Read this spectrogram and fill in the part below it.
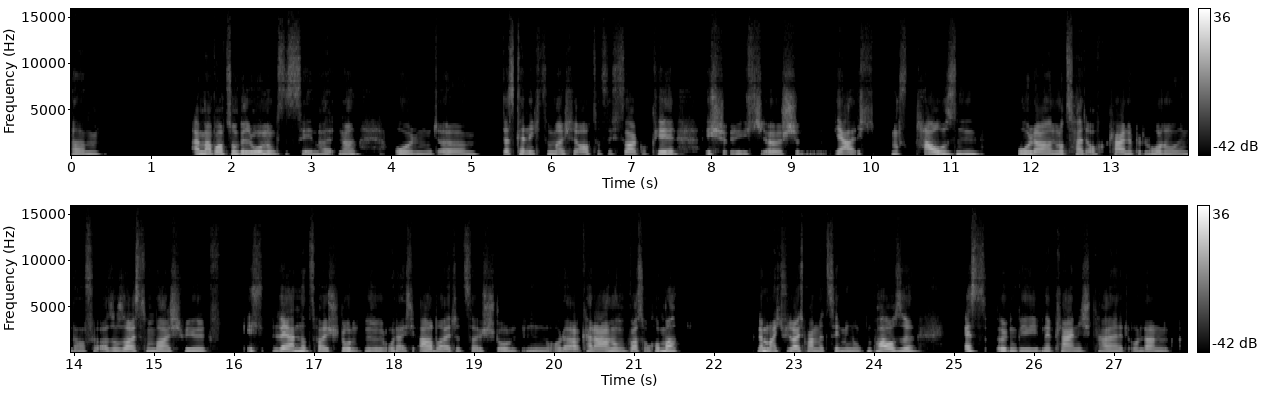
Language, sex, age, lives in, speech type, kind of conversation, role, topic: German, male, 18-19, Germany, conversation, unstructured, none, Wie kannst du Lernen mit Spaß verbinden?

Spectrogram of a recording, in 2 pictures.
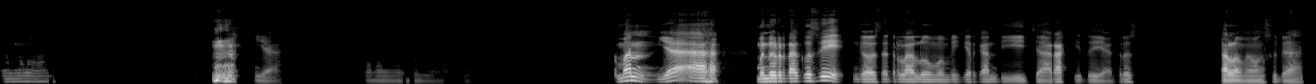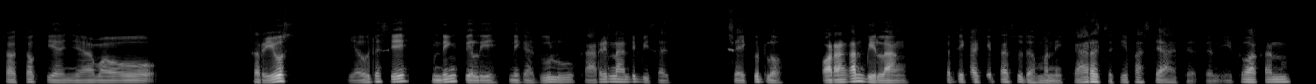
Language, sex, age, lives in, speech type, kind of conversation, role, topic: Indonesian, male, 30-34, Indonesia, conversation, unstructured, none, Bagaimana kamu menentukan tujuan hidup yang ingin kamu capai?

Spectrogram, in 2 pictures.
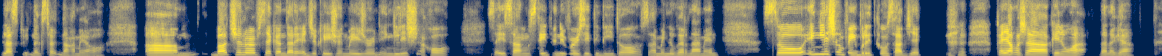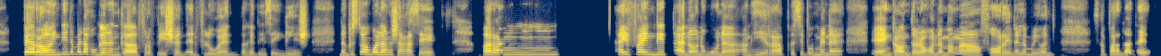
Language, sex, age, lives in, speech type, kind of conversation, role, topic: Filipino, female, 35-39, Philippines, conversation, unstructured, none, Ano ang paborito mong asignatura sa paaralan?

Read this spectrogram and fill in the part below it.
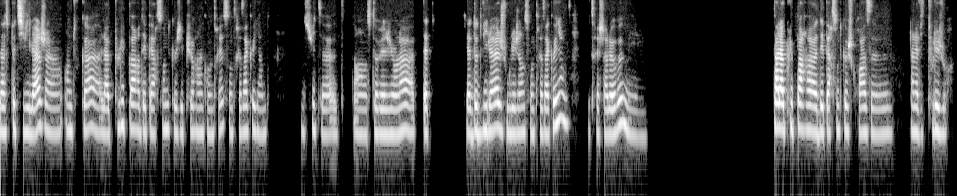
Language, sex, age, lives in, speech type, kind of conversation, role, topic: French, female, 25-29, France, conversation, podcast, guest, Comment une petite aide entre voisins t’a-t-elle touché ?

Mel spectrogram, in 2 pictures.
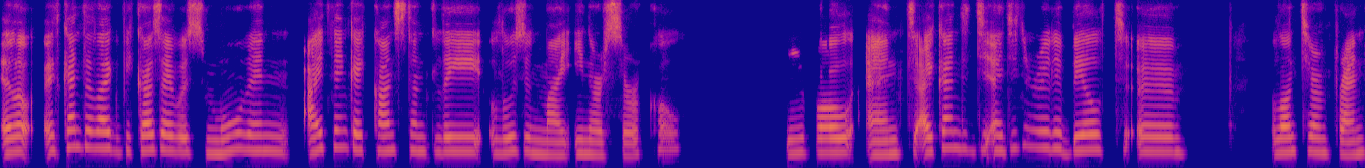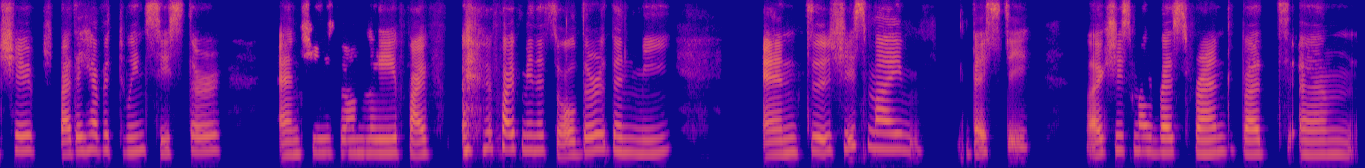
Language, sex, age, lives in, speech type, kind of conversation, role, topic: English, female, 30-34, United States, conversation, unstructured, none, What is a story from your childhood that you like to tell?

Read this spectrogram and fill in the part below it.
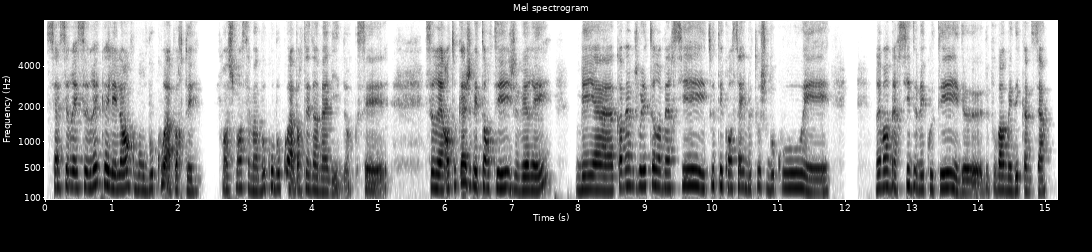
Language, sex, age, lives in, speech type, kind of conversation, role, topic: French, female, 35-39, Spain, conversation, advice, user, Dois-je accepter un emploi mieux payé dans une autre ville malgré mes hésitations ?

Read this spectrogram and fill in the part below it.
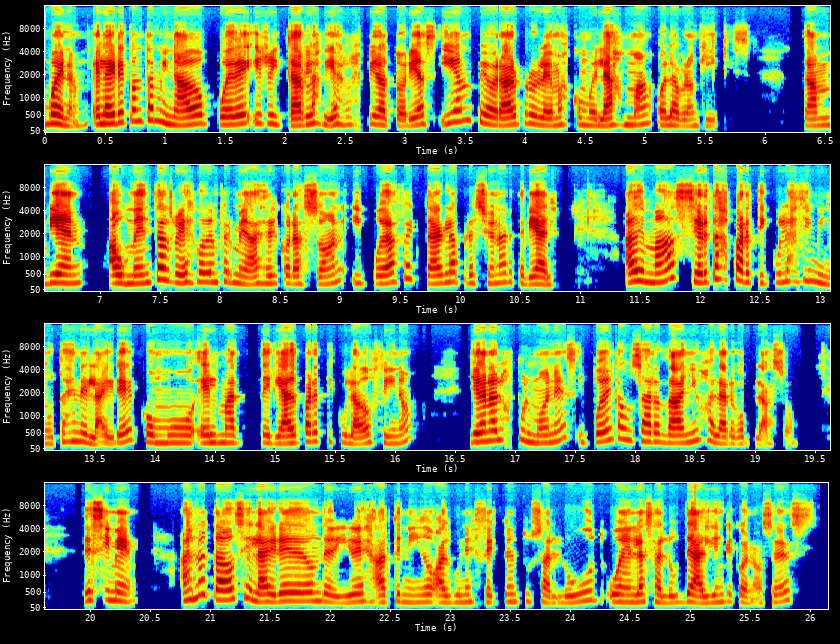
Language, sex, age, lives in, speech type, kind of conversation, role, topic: Spanish, female, 25-29, United States, read, expert-assistant, expert, ¿Cómo afecta la contaminación del aire a la salud de las personas?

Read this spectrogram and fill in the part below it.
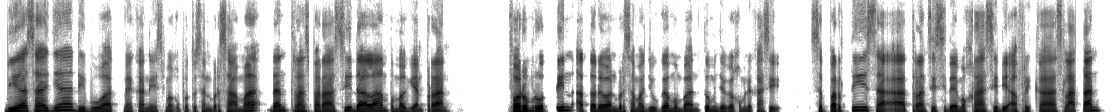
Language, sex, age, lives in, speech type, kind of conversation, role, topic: Indonesian, male, 30-34, Indonesia, read, expert-assistant, expert, Apa cara paling mudah untuk memahami kenapa sebagian negara bisa lebih cepat berkembang dibanding yang lain?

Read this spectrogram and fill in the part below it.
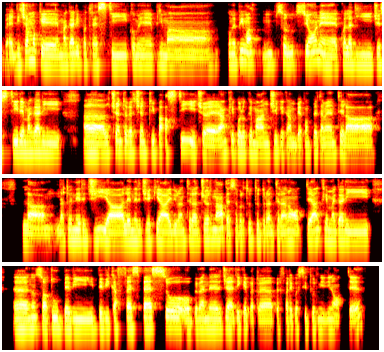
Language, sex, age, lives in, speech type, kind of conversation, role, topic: Italian, male, 25-29, Italy, conversation, advice, advisor, Come ha influito il lavoro a turni sul tuo ritmo sonno-veglia?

